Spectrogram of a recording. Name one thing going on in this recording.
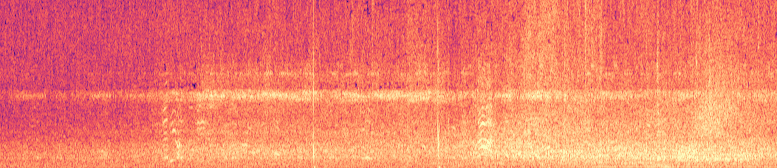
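A crowd of spectators chatters and murmurs nearby outdoors.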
